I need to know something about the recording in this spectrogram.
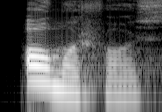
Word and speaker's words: Όμορφος: Did you notice the accent mark above the first letter? There is only one type of accent mark in modern Greek, the acute accent. It adds stress to a syllable.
